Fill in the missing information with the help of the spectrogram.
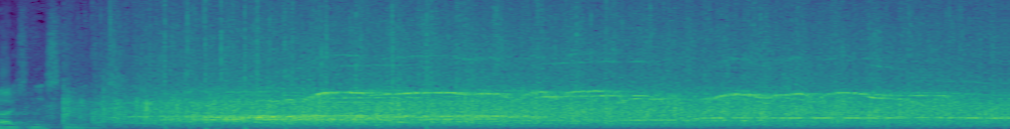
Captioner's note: audience applauding; audience cheering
